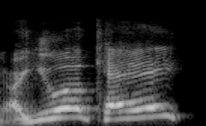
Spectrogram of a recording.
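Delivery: high, loud concerned call; imitated yelling. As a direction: call out as if through a car window. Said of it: "Yelling through the window".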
